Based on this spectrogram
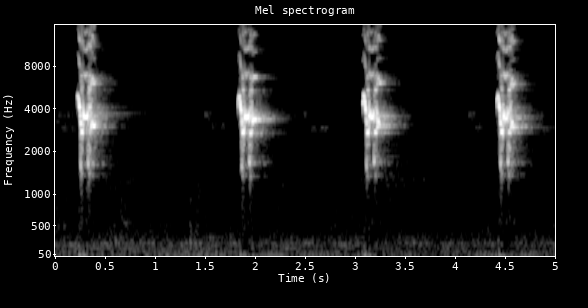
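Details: Budgerigar calling in the manner of young birds to draw a response from other budgerigars: four scratchy, high chirps at irregular gaps of one to two seconds.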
